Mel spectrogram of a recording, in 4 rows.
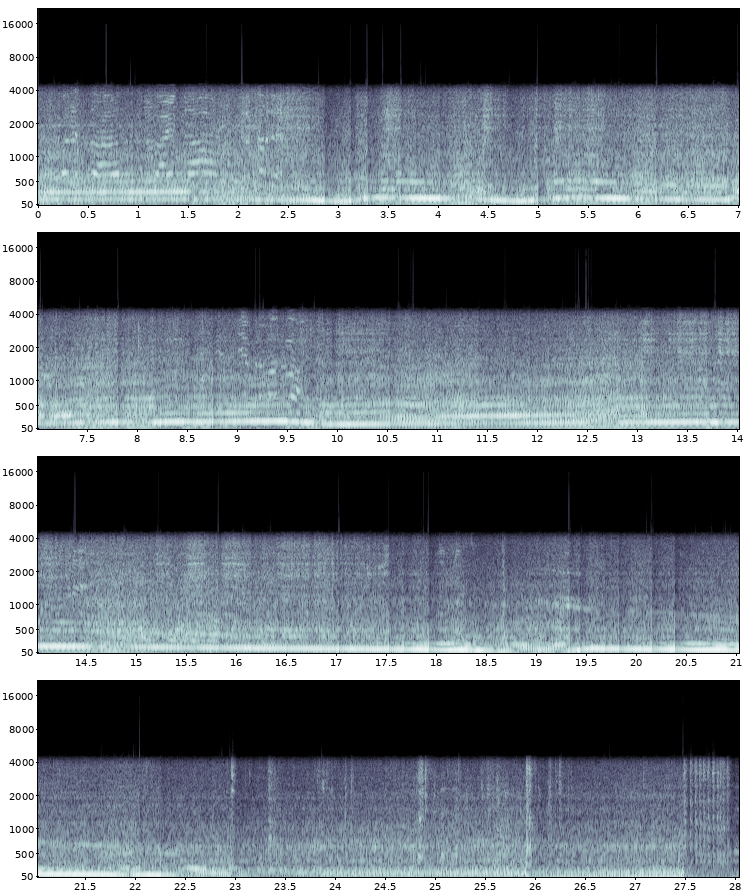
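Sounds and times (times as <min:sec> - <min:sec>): rally car engine from inside cabin: 0:00.0 - 0:28.0
road noise: 0:00.0 - 0:28.0.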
